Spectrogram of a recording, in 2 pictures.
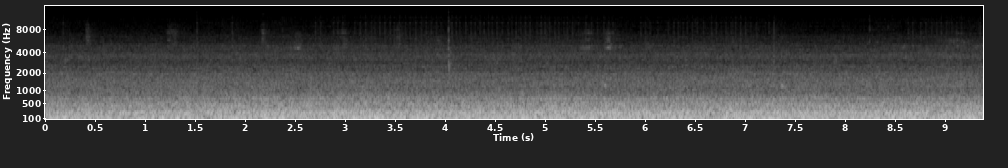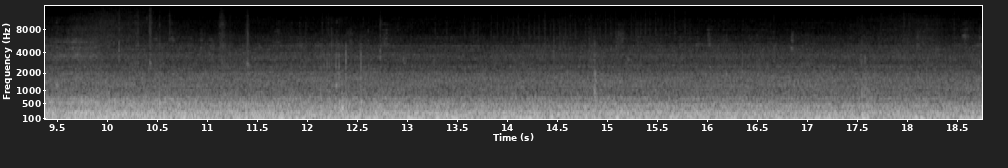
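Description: A car's engine hums steadily, heard from inside the car.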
